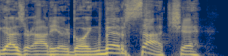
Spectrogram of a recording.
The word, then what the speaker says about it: Versace: Versace. Uh, you've been letting me mispronounce it the entire time.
